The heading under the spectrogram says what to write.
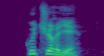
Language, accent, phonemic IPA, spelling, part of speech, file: French, France, /ku.ty.ʁje/, couturier, noun, LL-Q150 (fra)-couturier.wav
- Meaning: couturier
